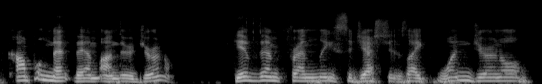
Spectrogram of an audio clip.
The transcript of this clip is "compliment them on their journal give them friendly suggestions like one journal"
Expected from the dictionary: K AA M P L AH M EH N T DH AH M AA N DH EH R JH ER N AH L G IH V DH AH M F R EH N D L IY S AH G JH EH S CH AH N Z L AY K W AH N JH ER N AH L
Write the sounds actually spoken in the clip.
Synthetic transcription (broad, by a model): K AA M P L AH M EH N DH AH M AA N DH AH R JH ER N L G IH V DH AH M F R EH N D L IY S AH G JH EH S CH AH N Z L AY K W AH N JH ER N L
